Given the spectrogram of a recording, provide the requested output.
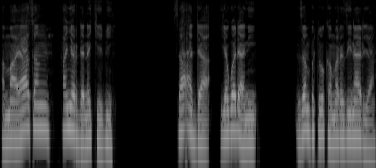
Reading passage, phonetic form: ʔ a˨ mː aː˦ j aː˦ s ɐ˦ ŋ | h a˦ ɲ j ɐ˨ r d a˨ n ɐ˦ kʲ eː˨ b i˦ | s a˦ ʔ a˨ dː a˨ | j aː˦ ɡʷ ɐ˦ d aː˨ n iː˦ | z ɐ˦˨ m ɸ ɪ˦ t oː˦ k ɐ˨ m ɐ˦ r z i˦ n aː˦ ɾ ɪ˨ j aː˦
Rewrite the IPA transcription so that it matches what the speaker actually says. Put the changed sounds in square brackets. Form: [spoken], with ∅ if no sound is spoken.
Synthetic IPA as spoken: ʔ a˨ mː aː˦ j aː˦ s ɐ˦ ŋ | h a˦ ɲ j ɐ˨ r d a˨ n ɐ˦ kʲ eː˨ b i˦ | s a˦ ʔ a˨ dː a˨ | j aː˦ ɡʷ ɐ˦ d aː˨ n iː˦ | z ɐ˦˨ m ɸ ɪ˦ t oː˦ k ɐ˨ m ɐ˦ r z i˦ n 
